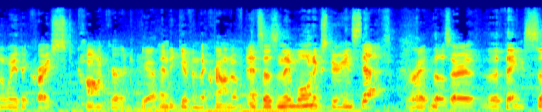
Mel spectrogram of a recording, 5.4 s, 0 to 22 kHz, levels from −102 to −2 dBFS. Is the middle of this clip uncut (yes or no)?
no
